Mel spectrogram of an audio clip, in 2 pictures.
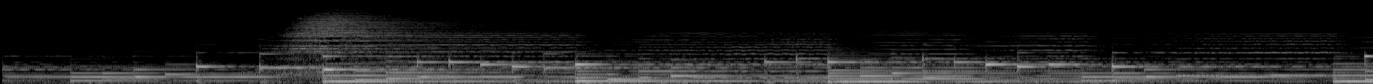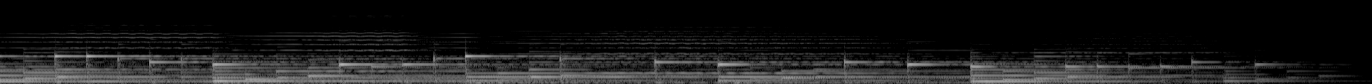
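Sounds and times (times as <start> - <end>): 
lively beautiful night piano music for radio: 0.0 - 27.0.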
